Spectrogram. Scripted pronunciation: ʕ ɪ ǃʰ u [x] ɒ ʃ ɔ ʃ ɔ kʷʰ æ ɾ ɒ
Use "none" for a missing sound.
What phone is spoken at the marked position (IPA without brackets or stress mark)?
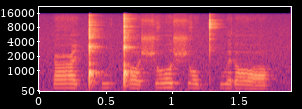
ǃ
